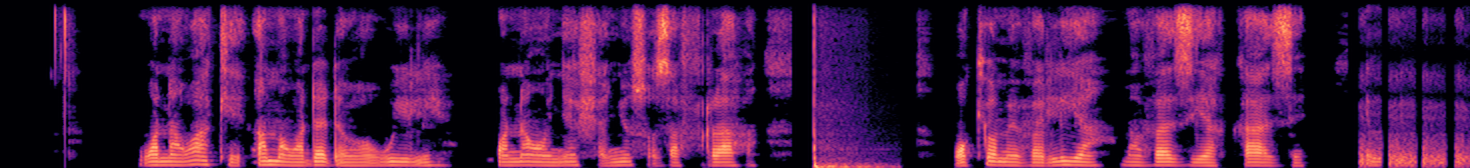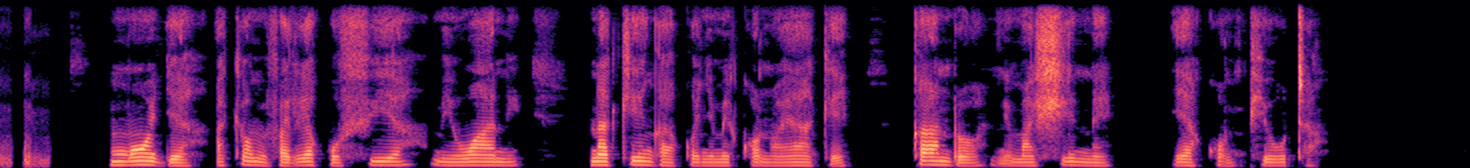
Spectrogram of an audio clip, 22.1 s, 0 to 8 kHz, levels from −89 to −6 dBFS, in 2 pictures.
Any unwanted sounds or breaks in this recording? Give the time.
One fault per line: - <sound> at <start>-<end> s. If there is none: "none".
- thud at 6.1-6.8 s
- laugh at 10.2-11.4 s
